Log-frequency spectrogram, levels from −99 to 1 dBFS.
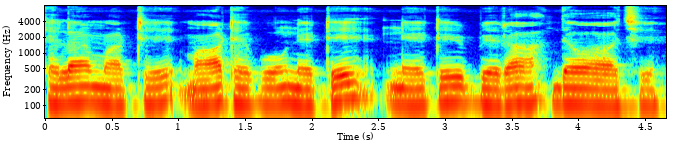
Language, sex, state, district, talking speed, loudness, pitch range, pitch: Bengali, male, Tripura, West Tripura, 130 wpm, -16 LUFS, 105-115 Hz, 110 Hz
